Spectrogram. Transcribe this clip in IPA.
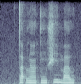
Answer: t ä˦ ʔ l ã˨ t ũ˨ ʃ e˦ m a˨ ʊ̯

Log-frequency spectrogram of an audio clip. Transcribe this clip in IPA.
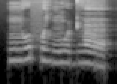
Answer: ɲ ʊ f ə ʎ ŋ͡m u ɖʱ ɛ

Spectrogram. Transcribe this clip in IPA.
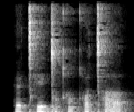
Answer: ɛ ǀʰ e ɡ͡ǀ ʊ qʰ ẽ qʰ ʊ ǀʰ a

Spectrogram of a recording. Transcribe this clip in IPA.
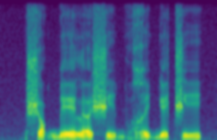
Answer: ʃ ɒ ɡ͡b e l ɜ ʃ i b o̤ ʁ i ɠ e t͡ʃ i

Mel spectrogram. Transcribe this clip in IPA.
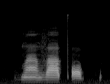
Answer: b ã v a pʼ ɔ kʷ

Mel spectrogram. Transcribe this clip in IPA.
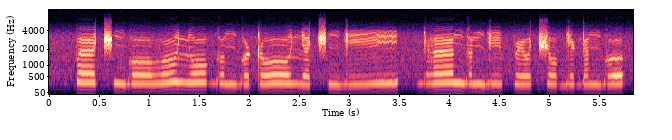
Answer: p əː t͡ʃ ŋ ɡ oː β ʊ ʎ o ɡ ʊ ŋ ɡ ʊ ʈ oː ʎ ə t͡ʃ ŋ ɡ iː | ɖʱ əː ŋ ɡ ə ŋ ɡ iː p ʏ ʊ̯ t͡ʃ o ɡ i ɖ ɾ ə ŋ ɡ ʊ

